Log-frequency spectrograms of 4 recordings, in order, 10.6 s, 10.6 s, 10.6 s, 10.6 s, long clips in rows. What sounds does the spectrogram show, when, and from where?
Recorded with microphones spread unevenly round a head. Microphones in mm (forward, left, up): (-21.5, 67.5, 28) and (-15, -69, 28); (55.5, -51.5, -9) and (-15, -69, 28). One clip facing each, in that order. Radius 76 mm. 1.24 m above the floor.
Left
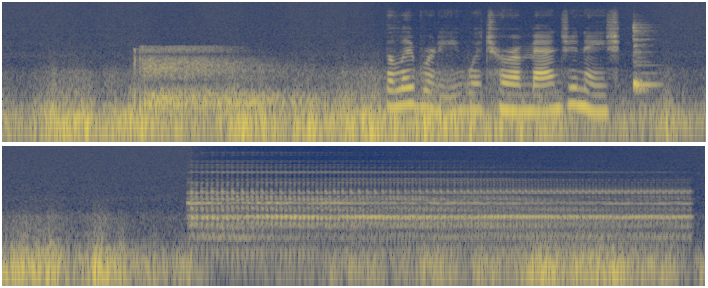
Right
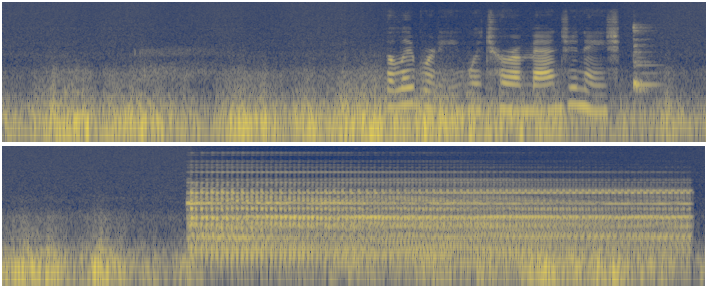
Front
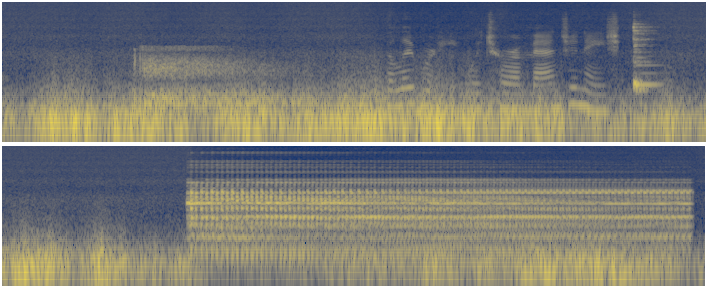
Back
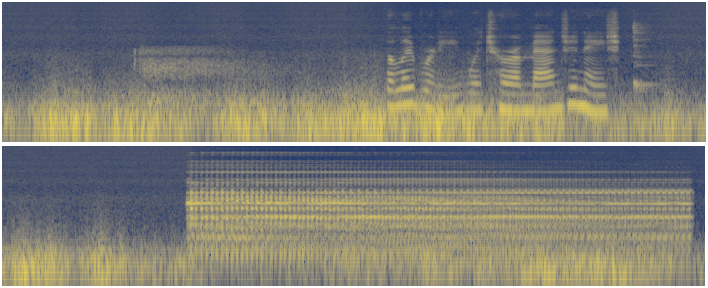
1.0 s an explosion: 75° left
2.9 s a woman speaking: 160° left
4.7 s a cowbell: 30° left
6.7 s dishes clattering: 105° right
